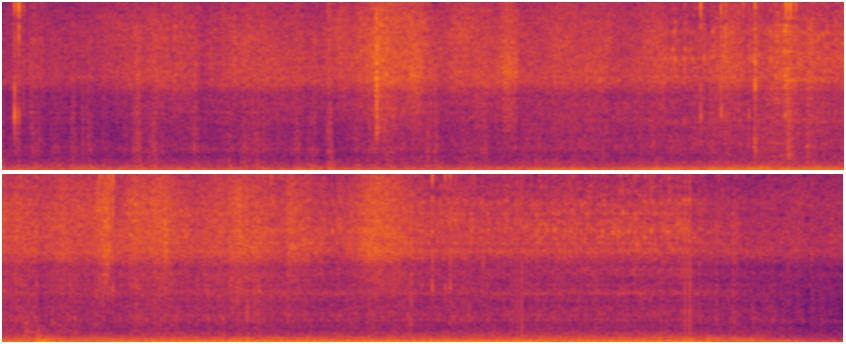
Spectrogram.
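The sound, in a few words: Buick Roadmaster car driving up into the driveway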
